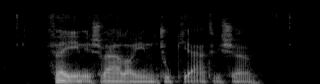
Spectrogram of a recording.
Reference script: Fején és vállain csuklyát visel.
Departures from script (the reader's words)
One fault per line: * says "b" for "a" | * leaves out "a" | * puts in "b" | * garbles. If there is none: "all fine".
all fine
